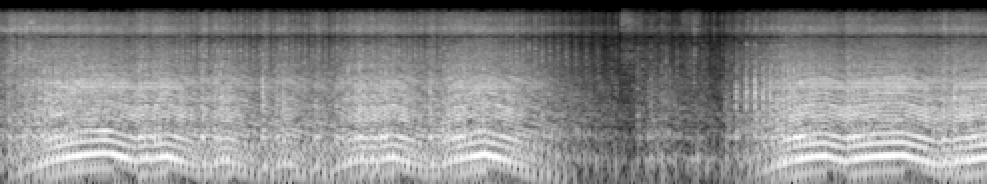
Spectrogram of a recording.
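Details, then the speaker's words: Vintage Homelite yard-sale find: small engine surges in uneven waves, nearly dies, then picks up but won't keep running on its own; has spark and enough compression, carburetor cleaning or a carburetor kit suspected. "Nope. It does not want to run on its own. But you hear it run. So, that's something. We know it has spark. We know it has enough compression to run."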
